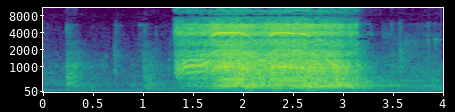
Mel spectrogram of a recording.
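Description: Cordless drill driving a screw in about a two-second burst, the motor's pitch rising and falling as the trigger is worked.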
